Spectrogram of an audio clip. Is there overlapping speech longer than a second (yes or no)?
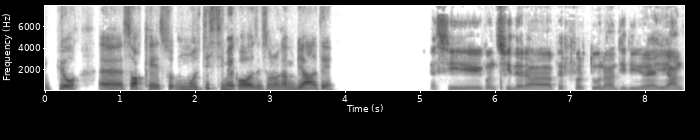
no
